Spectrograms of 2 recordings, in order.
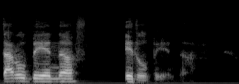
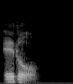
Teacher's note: said quite quickly in the sentence that'll be enough it'll be enough with more of a soft d sound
